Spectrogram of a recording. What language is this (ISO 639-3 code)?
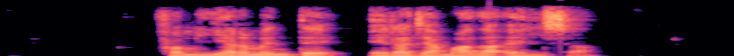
spa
